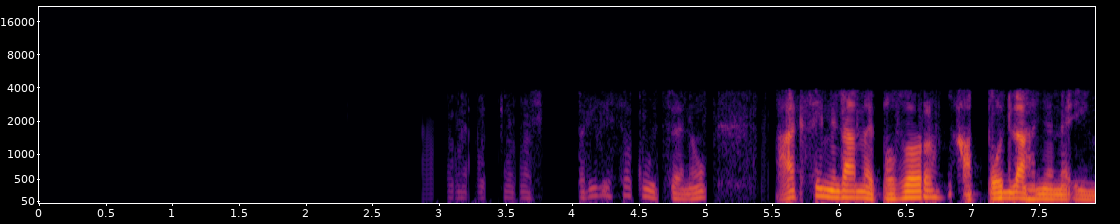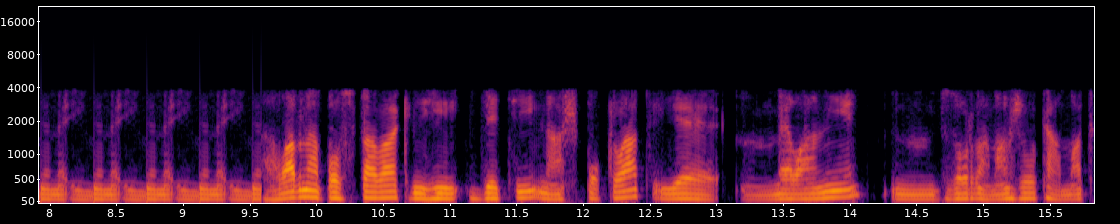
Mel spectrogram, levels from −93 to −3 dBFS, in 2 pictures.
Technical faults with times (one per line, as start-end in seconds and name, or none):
0.00-15.84 G.723.1 codec
7.94-9.59 broken-record loop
